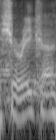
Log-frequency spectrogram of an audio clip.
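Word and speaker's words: εὕρηκα: the streets of Athens shouting uh hureka hureka which we um pronounce eureka eureka but it's they didn't miss the rough breathing mark when they when they got it into English.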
